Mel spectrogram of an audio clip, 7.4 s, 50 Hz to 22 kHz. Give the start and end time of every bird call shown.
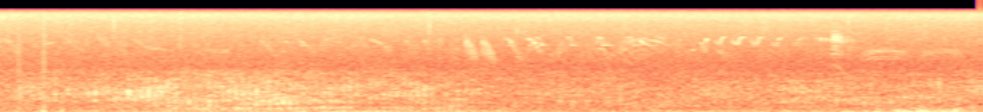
2.8s-7.3s: Eurasian Skylark (Alauda arvensis)
3.9s-5.0s: Hawaii Amakihi (Chlorodrepanis virens)
6.2s-6.4s: Hawaii Amakihi (Chlorodrepanis virens)

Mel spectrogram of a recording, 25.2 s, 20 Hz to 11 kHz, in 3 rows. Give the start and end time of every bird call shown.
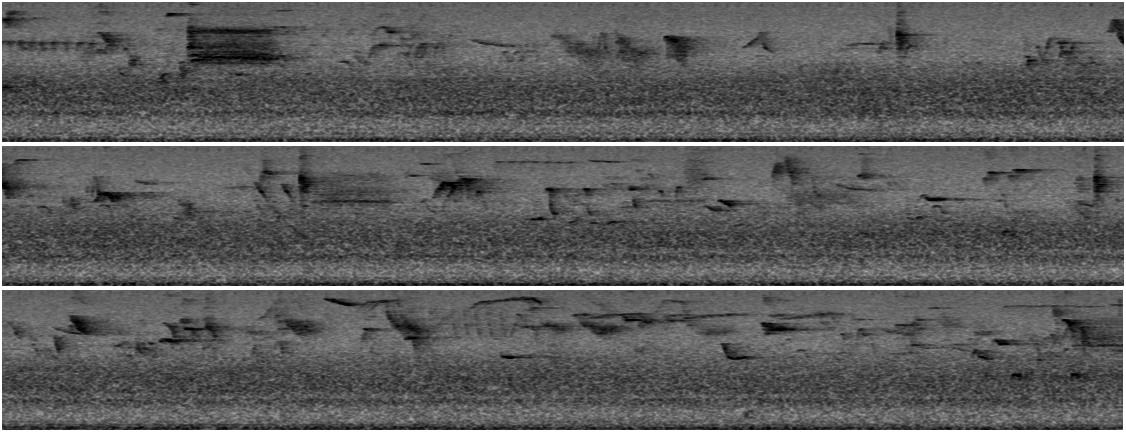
0.0s-2.3s: Red-winged Blackbird (Agelaius phoeniceus)
0.0s-25.2s: Gray Catbird (Dumetella carolinensis)
4.2s-6.9s: Red-winged Blackbird (Agelaius phoeniceus)
10.2s-11.6s: Red-winged Blackbird (Agelaius phoeniceus)
19.2s-23.7s: European Starling (Sturnus vulgaris)
24.2s-25.2s: American Crow (Corvus brachyrhynchos)

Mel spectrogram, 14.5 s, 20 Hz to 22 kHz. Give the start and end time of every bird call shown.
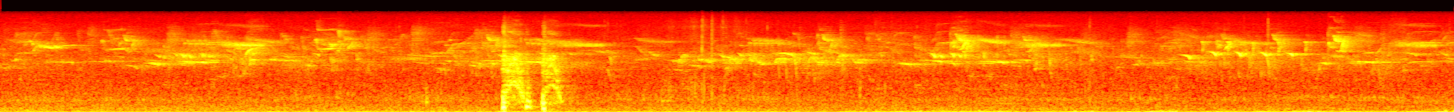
1.2s-2.8s: Apapane (Himatione sanguinea)
3.1s-3.6s: Warbling White-eye (Zosterops japonicus)
4.3s-6.2s: Apapane (Himatione sanguinea)
6.6s-8.9s: Red-billed Leiothrix (Leiothrix lutea)
8.9s-10.8s: Apapane (Himatione sanguinea)
9.5s-9.9s: Hawaii Creeper (Loxops mana)
11.3s-14.5s: Apapane (Himatione sanguinea)
13.2s-13.6s: Hawaii Creeper (Loxops mana)

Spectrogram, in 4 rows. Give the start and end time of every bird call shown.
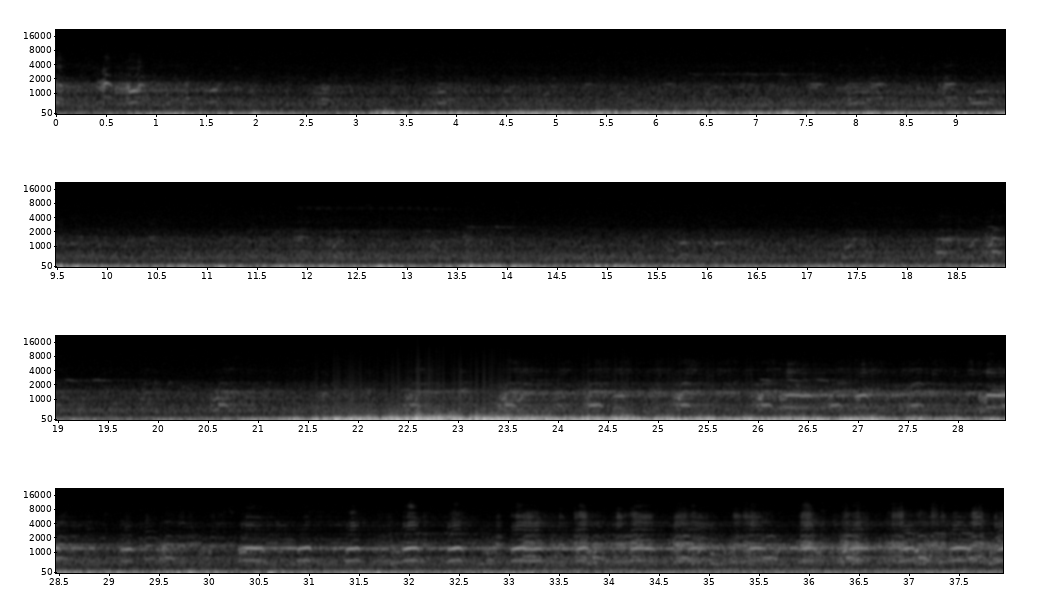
0.0s-37.9s: Canada Goose (Branta canadensis)
6.2s-7.8s: Tufted Titmouse (Baeolophus bicolor)
11.7s-13.7s: Downy Woodpecker (Dryobates pubescens)
13.4s-14.3s: Tufted Titmouse (Baeolophus bicolor)
18.6s-19.8s: Tufted Titmouse (Baeolophus bicolor)
25.9s-26.8s: Tufted Titmouse (Baeolophus bicolor)
36.9s-37.9s: Tufted Titmouse (Baeolophus bicolor)

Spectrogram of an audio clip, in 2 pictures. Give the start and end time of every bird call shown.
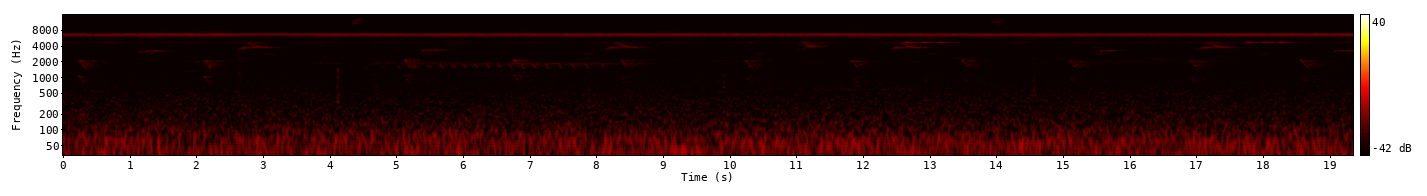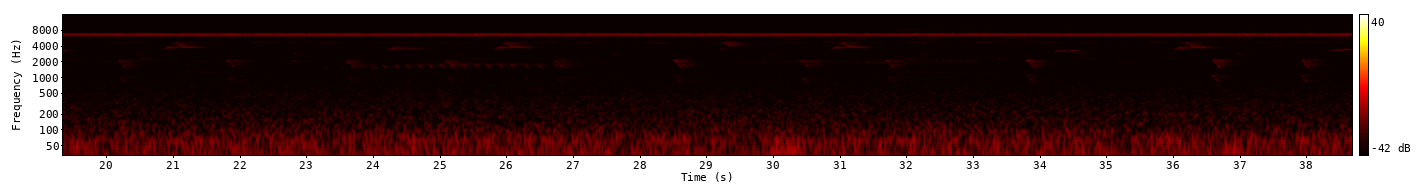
0.0s-2.3s: Long-winged Antwren (Myrmotherula longipennis)
0.0s-38.7s: Barred Forest-Falcon (Micrastur ruficollis)
0.0s-38.7s: Piratic Flycatcher (Legatus leucophaius)
3.5s-8.0s: Black-faced Antthrush (Formicarius analis)
4.4s-8.6s: Buff-throated Woodcreeper (Xiphorhynchus guttatus)
4.4s-9.0s: Amazonian Pygmy-Owl (Glaucidium hardyi)
14.3s-16.9s: Long-winged Antwren (Myrmotherula longipennis)
21.0s-23.2s: Amazonian Pygmy-Owl (Glaucidium hardyi)
22.6s-28.8s: Long-winged Antwren (Myrmotherula longipennis)
23.1s-27.2s: Buff-throated Woodcreeper (Xiphorhynchus guttatus)
29.2s-33.2s: Cinnamon-throated Woodcreeper (Dendrexetastes rufigula)

